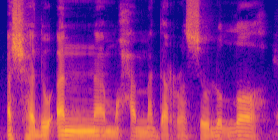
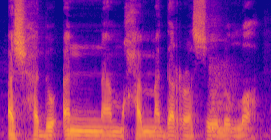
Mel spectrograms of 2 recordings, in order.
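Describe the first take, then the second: No difference in how they are said.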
